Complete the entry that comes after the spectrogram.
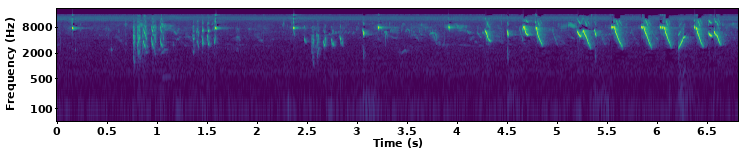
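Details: Birds feeding together: soft twittering chips at first, then saffron finch song builds into loud, high, falling notes delivered in quick bursts.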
